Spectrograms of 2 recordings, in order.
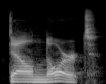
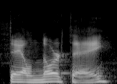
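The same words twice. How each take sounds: First: The name is said with an English pronunciation. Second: The name is said with a Spanish pronunciation. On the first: The speaker calls it wrong. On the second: The speaker calls it right.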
